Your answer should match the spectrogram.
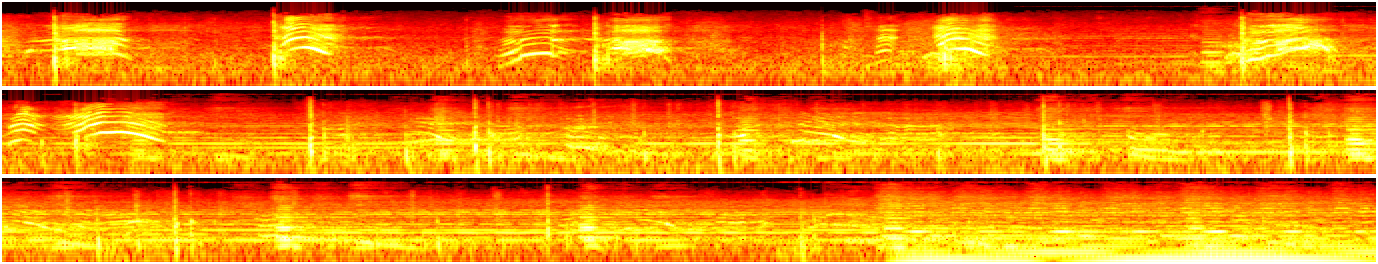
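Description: A series of about eight short, forceful grunting screams in quick, uneven succession from professional tennis players, women and men, yelling as they hit the ball, then giving way to a steady musical drone.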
